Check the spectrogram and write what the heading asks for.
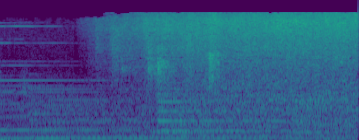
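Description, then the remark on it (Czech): A steady, continuous rush of tap water as a woman fills a bathtub for her bath, heard faintly and muffled from behind a door, with a low background hum and no voices. “Slyšel jsem, jak si napouští vodu.”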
